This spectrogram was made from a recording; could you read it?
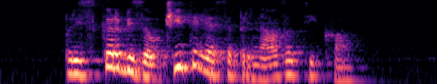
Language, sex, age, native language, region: Slovenian, female, 30-49, Slovenian, Drava region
